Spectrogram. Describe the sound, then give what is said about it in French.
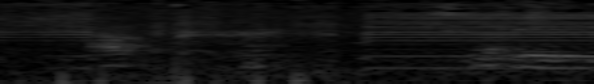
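A mobile phone rings with a steady, buzzy electronic tone under French speech. Partway through, the ring shifts to a brighter, fuller sound. “Et voilà, j'ai mon téléphone qui sonne.”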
